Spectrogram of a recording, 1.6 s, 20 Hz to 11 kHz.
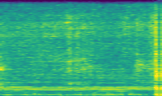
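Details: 1988 VW Westfalia van power window: an even electric whir with no straining or clicking as the glass moves, ending in a soft stop, so this window motor works fine.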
